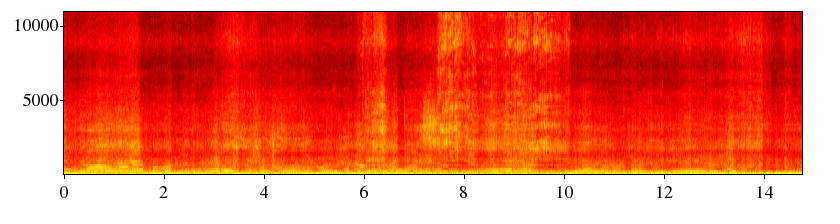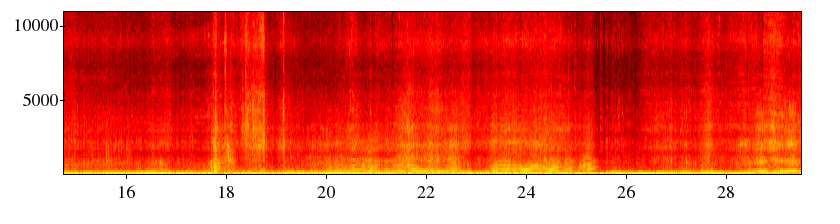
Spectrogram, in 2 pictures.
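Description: Demolition derby car's engine revving up and dropping back again and again, its pitch rising and falling every second or two, heard loud from inside the gutted cabin.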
